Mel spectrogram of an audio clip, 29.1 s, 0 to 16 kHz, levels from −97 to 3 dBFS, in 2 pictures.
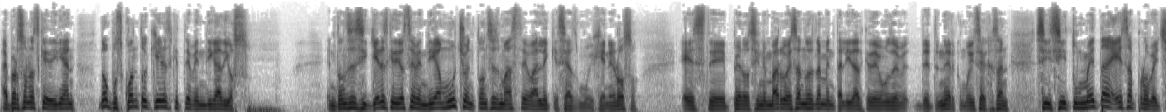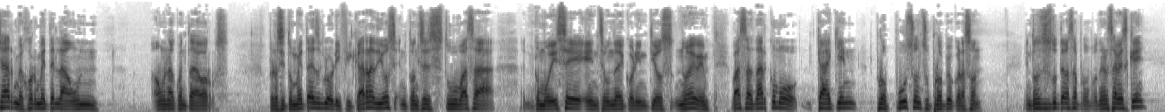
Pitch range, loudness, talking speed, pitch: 125-155 Hz, -14 LUFS, 200 wpm, 135 Hz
